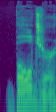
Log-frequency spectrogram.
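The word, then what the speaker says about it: Bolger: For example, bulier has G as in bulge and math rhymes with fathom.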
